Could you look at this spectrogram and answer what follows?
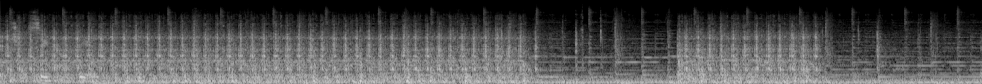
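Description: A sewing machine stitches a decorative stitch along an apron hem in rapid, even needle clatter, pausing briefly twice before resuming at a steady pace.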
